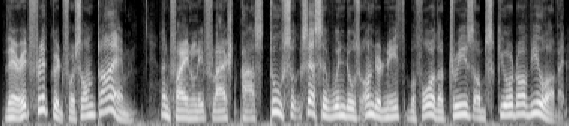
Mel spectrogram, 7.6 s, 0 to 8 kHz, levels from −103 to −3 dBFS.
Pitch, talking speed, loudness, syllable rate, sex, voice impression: 160 Hz, 175 wpm, -18 LUFS, 5.3 syllables/s, male, very masculine, slightly old, thick, slightly muffled, slightly cool, wild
